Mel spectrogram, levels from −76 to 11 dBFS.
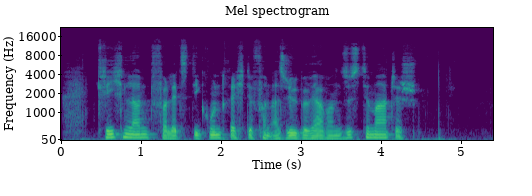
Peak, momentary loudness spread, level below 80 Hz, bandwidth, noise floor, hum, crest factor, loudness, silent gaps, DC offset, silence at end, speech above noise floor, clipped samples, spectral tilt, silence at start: -2 dBFS; 8 LU; -36 dBFS; 13 kHz; -54 dBFS; none; 16 dB; -18 LUFS; none; under 0.1%; 0.65 s; 38 dB; under 0.1%; -6.5 dB/octave; 0.05 s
